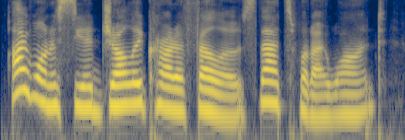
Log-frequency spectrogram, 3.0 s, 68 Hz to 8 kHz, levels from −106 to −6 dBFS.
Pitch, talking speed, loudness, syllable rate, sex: 210 Hz, 255 wpm, -17 LUFS, 5.4 syllables/s, female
